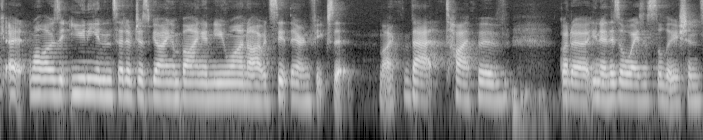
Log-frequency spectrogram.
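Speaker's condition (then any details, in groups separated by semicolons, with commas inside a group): No condition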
